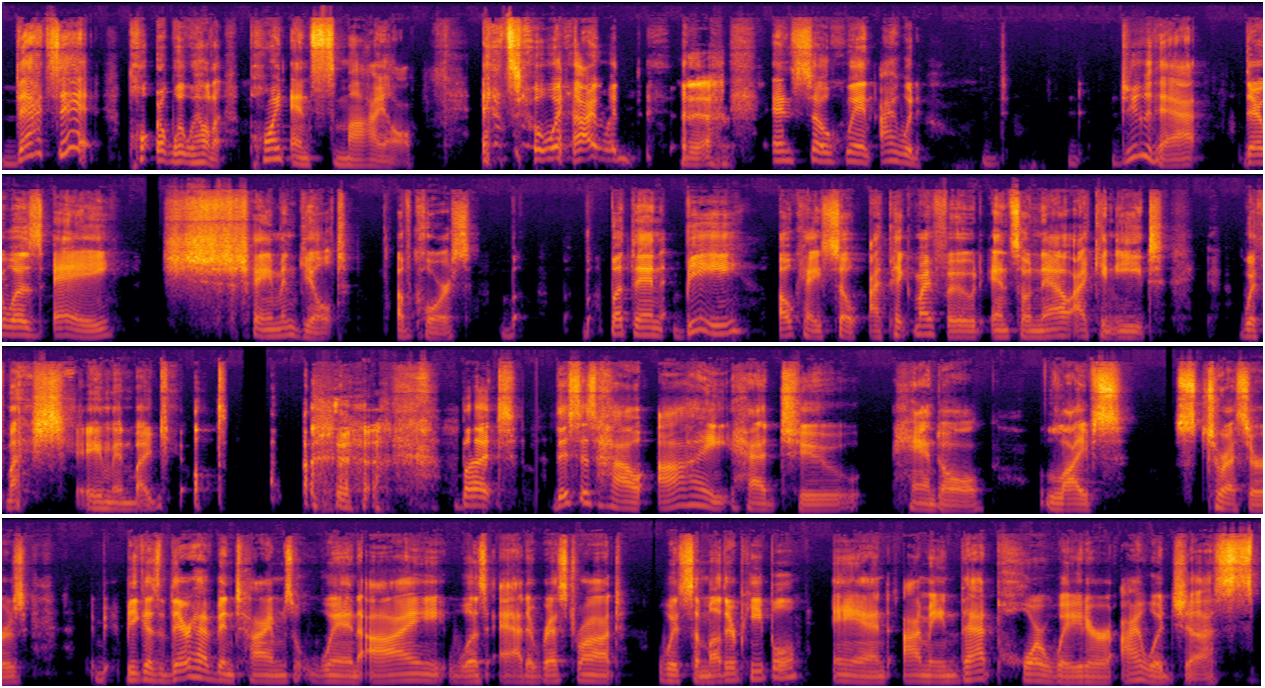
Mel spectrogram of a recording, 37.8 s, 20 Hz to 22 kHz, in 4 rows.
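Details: Man almost 50 who stutters, including when alone, and says his stutter is not caused by nervousness; stuttering.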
